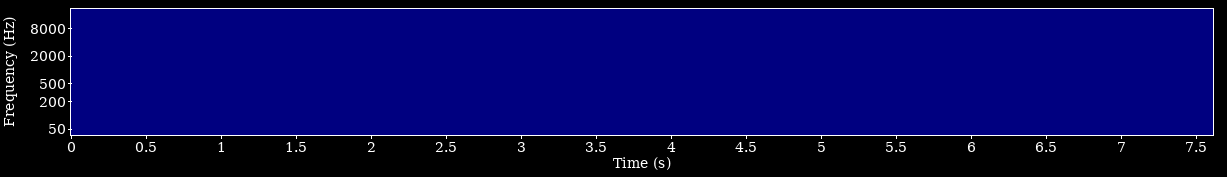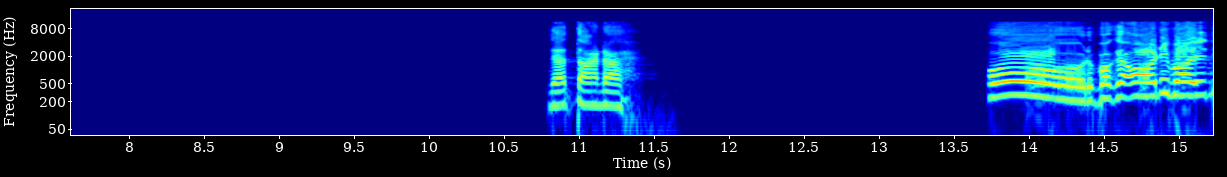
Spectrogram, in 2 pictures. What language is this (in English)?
Malay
